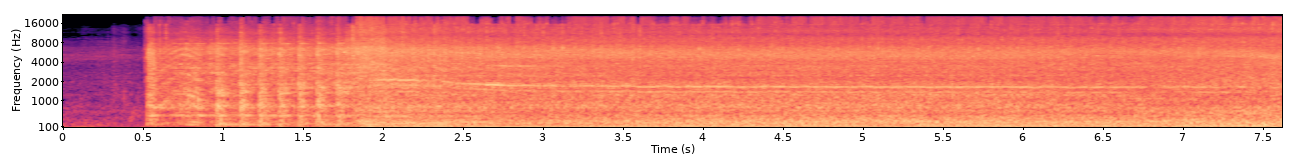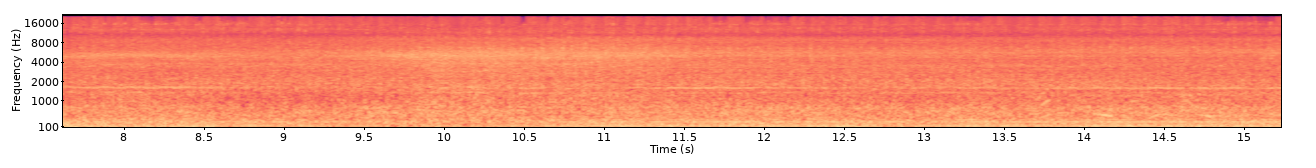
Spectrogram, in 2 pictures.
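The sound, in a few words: 1999 Jeep Cherokee XJ 4.0 engine cranking and idling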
